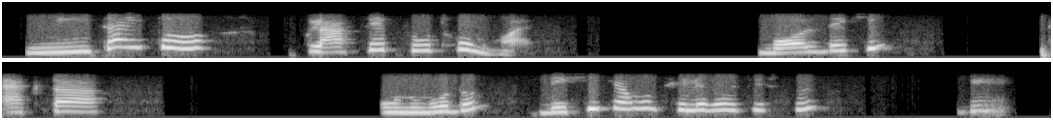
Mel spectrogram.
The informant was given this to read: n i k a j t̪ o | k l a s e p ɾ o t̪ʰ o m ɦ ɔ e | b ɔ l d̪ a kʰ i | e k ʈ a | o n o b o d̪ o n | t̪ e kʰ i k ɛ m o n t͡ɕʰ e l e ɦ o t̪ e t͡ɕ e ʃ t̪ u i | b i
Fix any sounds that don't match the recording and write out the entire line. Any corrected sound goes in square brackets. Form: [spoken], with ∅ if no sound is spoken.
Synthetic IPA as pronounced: n i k a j t̪ o | k l a s e p ɾ o t̪ʰ o m ɦ ɔ e | b ɔ l d̪ [e] kʰ i | [ɛ] k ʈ a | o n [u] b o d̪ o n | [d̪] e kʰ i k ɛ m o n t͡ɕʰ e l e ɦ o [∅] e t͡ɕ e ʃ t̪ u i | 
